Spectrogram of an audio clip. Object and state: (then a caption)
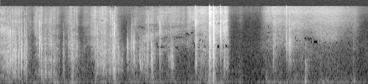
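Glossy paper catalog pages being turned. Hands in a fingerless fluffy mitten and a white cotton glove with red-painted nails turn and flip the pages of a thin glossy paper fashion catalog lying open on a table. The result is quiet, bright crinkling and papery swishes with short sharp snaps, the loudest flick coming just past four seconds, then a brief silence before a softer, steady rustle.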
